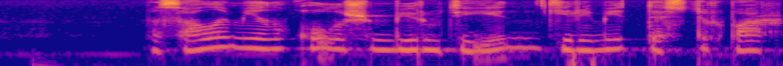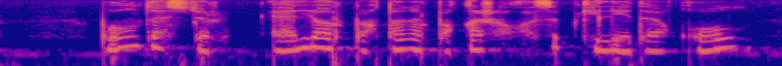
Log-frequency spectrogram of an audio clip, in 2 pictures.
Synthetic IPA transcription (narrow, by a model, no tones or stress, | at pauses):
məsɑlˠəme̞ɴqʰo̞lˠʏʃɪmbe̞ɾud̪e̞ɡʲe̞ŋkʲʰe̞ɾe̞me̞t̪̚d̪æst̪ʏɾbɑɾ | b̥ʊlˠd̪æst̪ʏɾ | ælɪʊɾpɑqt̪ɑnʊɾpɑqːɑʒɑlˠʁɑsəpkʲʰe̞le̞d̪ɪqʰo̞lˠ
